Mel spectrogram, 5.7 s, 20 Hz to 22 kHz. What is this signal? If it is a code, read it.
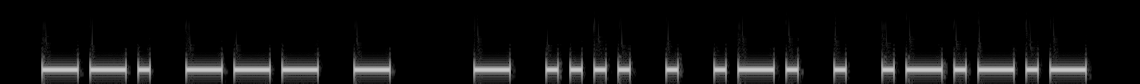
Morse code, heard as a keyed tone, about 20 wpm, 700 Hz. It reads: GOT THERE.
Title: Sentences from Top 1000 Words - Review Part 1 - 20wpm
